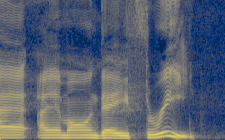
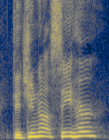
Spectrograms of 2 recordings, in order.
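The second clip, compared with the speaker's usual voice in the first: sharp, louder scolding; indignant sergeant scolding, raised; aggressive rebuke; 7 semitones higher, 5 dB louder than usual. Retold or imitated. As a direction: snap at him like an angry sergeant. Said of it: "she points in this aggressive way".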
